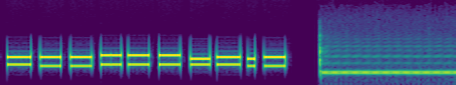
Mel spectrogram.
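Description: Telephone keypad tones while dialing a toll-free number: ten quick, evenly paced beeps, then a short pause and a steady, sustained line tone.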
